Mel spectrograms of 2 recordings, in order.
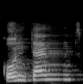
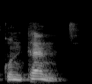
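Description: First: Content with CON high and loud; stress on first syllable. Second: Adjective content, lean on TENT; stress on second syllable. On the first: Lecturer demonstrates the noun for students, CON stressed. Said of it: "content معناها محتويات". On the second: Lecturer demonstrates the adjective for students, stress on TENT. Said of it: "معناها بالنبر على المقطع الثاني سعيد أو راض". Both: Shown as a demonstration.

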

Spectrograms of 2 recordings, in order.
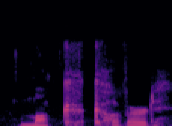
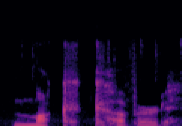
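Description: First: Said in the usual way. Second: "Muck covered" drawn out word by word; slow, deliberate "Muck covered". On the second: Shown as a demonstration. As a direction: spell out "Muck covered" slowly. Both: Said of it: "Try saying that three times fast".

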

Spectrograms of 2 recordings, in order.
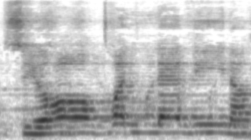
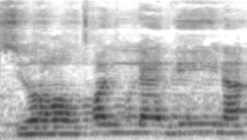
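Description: First: Slow, the তা in সিরাতাল্লাযীনা sounded fully; slow, stress the তা before ল্লাযীনা; clear ta. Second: Slow, যী in সিরাতাল্লাযীনা with tongue tip at teeth; soft za. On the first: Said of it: "তা এখানে উচ্চারণ করবেন". (তা স্পষ্ট করে) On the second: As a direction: make যী a soft z, not জি. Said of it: "আর জিনা পড়বেন না". (যী, জিনা নয়) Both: Shown as a demonstration.

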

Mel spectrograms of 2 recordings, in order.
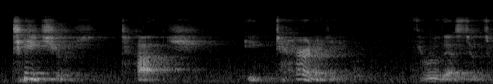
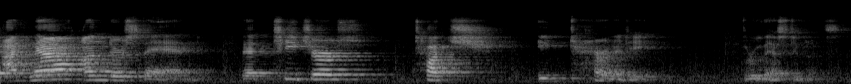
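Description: First: Near-whispered and softer, words set apart; hushed repeat. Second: Slow solemn quote. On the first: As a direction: breathe the line out like a secret. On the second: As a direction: spell out each word with weight, letting it die away. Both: Shown as a demonstration.

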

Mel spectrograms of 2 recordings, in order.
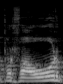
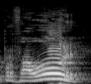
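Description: First: Said in the usual way. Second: Por favor shouted louder as a desperate plea; loud begging. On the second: Retold or imitated. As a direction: beg hard on the second por favor. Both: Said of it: "préstame la cama pa' culiar".

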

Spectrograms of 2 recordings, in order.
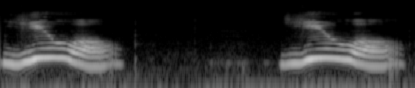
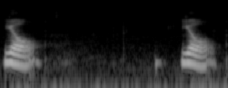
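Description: First: YOU'LL stretched as "yoo-ol"; slow, drawn-out "You'll"; first, full contraction. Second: YOU'LL as one short syllable, "yol"; very short, compact "you'll"; further reduced. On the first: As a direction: model "You'll" long, oo kept before dark l. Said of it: "U에다가 그냥 어만 붙은 발음". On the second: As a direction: model "you'll" in a single quick beat. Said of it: "더 줄이면 이제 한 글자로". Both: Shown as a demonstration.

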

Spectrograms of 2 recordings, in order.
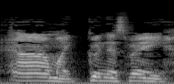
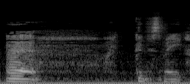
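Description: First: Slow, stretched-out sigh of the words; a slow, long-suffering oh my goodness me; drawn-out dismay. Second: Breathless whisper, much softer; a hushed, whispered my goodness me; whispered dismay. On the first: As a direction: drag out the Oh in mock despair. Dismayed aside repeated aloud. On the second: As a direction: whisper it under your breath in mock despair. Dismayed aside to himself. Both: Acted.

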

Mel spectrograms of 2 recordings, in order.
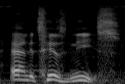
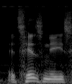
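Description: First: His lifted high and long; stress on his. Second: Said in the usual way. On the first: Shown as a demonstration. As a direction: lean on the word "his" in "it's his niece". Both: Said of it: "that's the connection".

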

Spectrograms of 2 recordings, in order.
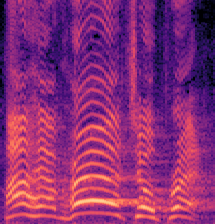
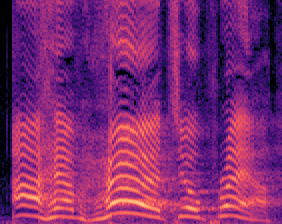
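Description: First: Louder shouted repeat; shouted proclamation. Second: Slow quote. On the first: Preacher shouting God's words to the church. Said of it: "I wish I had a praying church". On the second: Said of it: "he says". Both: Acted.

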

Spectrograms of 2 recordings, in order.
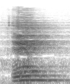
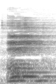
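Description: First: E said as closed é, lips spread; closed é sound. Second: E said as open è, mouth wider; open è sound. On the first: Teacher showing the é with accent aigu, closed. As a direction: say E as a bright closed é. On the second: Teacher showing the è with accent grave, open. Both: Shown as a demonstration. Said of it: "on la prononce".

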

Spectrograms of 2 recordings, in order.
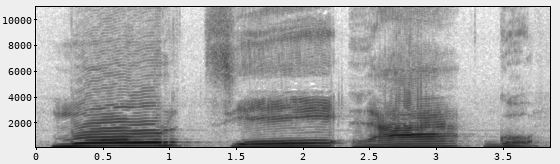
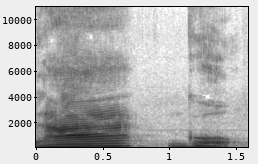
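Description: First: Murciélago stretched very slowly, every vowel opened wide; slow drawn-out diction drill. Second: Murciélago said again slowly for the class to copy; slow repeat. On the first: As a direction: exaggerate each syllable of murciélago, slow and loud. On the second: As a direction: model murciélago once more, a little slower than normal. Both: Shown as a demonstration.

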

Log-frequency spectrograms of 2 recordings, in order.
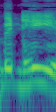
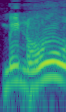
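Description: First: มินฮี ending in "hee"; wrong reading minhi. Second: มินฮู ending in a long "hu"; correct reading minhu. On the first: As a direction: say มินฮี with an i vowel replacing the u. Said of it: "ไม่ใช่มินฮี ผมไม่อ่าน". (อ่าน มินฮี ลงท้ายเสียงอี) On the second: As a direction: say มินฮู with a u vowel at the end. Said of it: "แต่ผู้มันอ่านว่ามินฮีล่ะ". (อ่าน มินฮู ลงท้ายเสียงอู) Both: Shown as a demonstration.

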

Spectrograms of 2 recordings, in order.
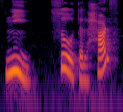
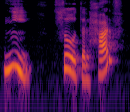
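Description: The two takes are said the same way.

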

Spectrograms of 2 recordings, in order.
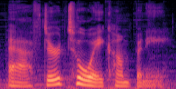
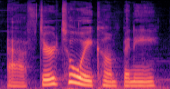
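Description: Both takes have the same delivery.

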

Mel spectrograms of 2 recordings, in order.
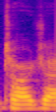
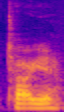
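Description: First: Tarja said TAR-ja, J as in jar; mistaken hard J. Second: Tarja said TAR-yah; corrected J as Y. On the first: Host owning up to the slip, Tarja said TAR-jah with English J. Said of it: "I know". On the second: Host repeating the fixed name, Tarja pronounced TAR-yah. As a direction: say Tarja with J like the Y in yes. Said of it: "I said Tarja, I know". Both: Shown as a demonstration.

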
